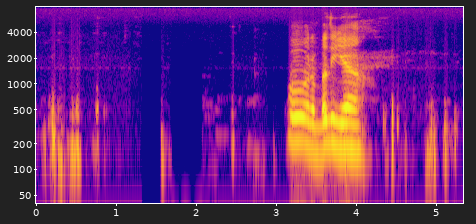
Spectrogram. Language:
Punjabi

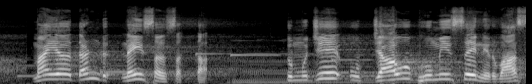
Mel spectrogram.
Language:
Hindi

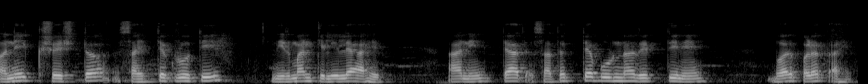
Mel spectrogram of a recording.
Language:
Marathi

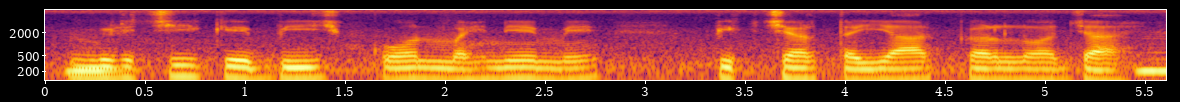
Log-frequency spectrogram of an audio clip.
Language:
Maithili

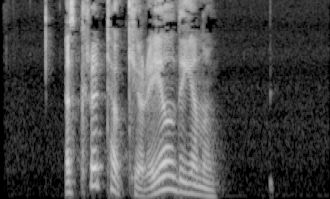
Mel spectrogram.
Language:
Manx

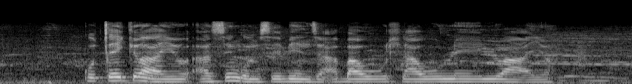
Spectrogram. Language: Xhosa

